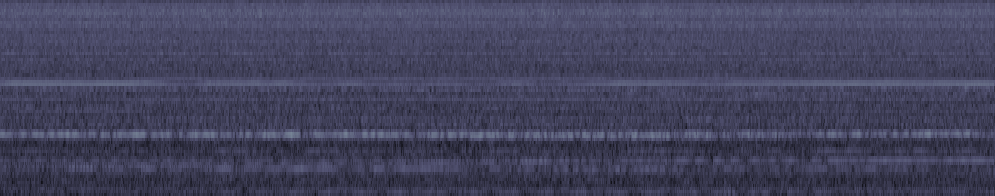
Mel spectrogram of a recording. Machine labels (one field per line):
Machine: pump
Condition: normal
